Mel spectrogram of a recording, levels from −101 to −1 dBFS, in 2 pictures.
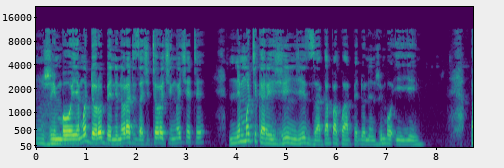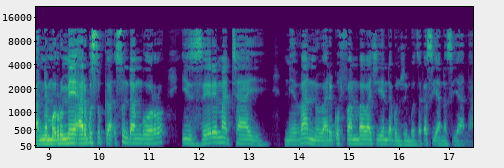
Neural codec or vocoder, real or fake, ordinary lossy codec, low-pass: none; real; MP3, 48 kbps; 19.8 kHz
